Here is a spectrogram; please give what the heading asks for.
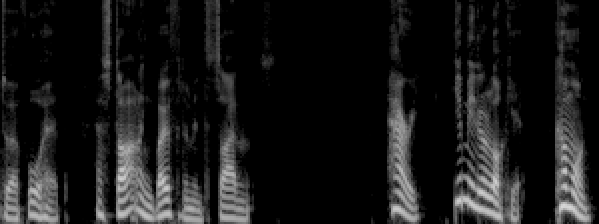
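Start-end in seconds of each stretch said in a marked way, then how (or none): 3.8-5.9 loud, impatient demand. A narrator's reading. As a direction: hurry him along. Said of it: "she said impatiently".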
